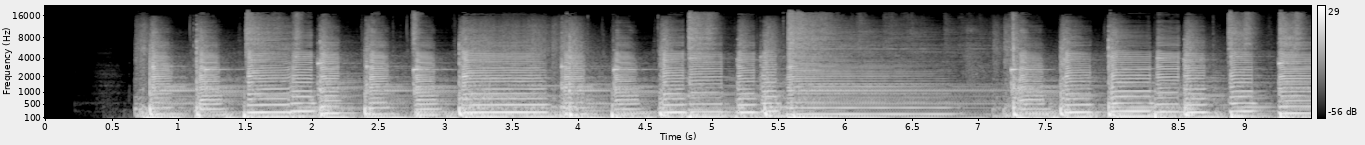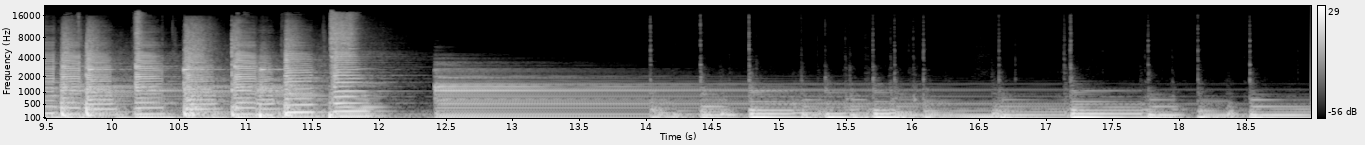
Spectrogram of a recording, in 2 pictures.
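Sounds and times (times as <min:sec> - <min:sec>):
jazz drums: 0:00.6 - 0:12.2
jazz piano: 0:00.6 - 0:18.9
jazz double bass: 0:00.7 - 0:12.2, 0:13.6 - 0:18.9
jazz saxophone: 0:00.7 - 0:12.2.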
